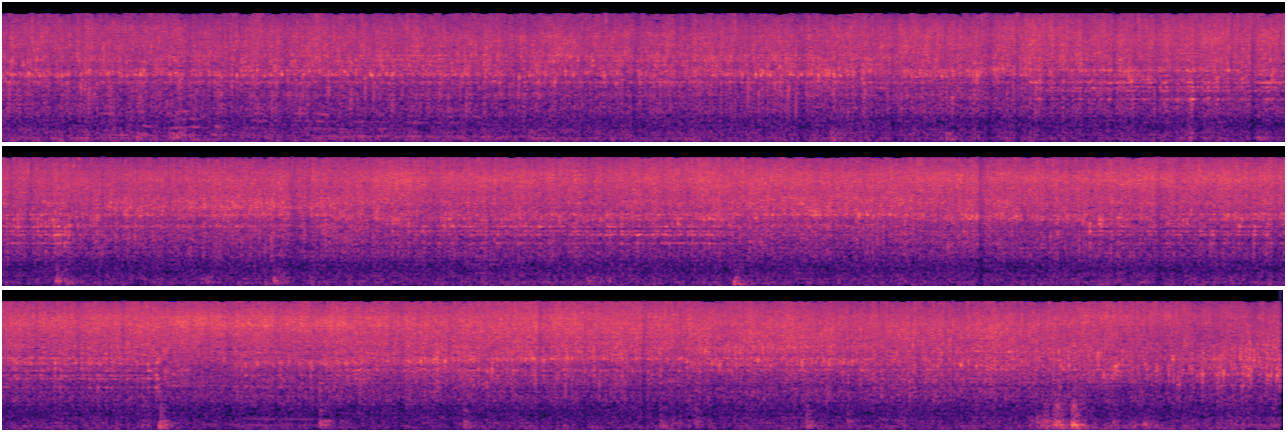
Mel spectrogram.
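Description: Fish for finger fish frying in hot oil in a pan: a steady sizzle, with a few light knocks as a wire skimmer lifts and turns the piece.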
